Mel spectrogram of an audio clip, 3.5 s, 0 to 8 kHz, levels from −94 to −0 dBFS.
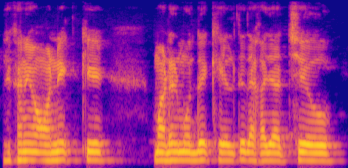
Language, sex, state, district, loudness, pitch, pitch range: Bengali, male, West Bengal, Dakshin Dinajpur, -15 LUFS, 145 Hz, 140-150 Hz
